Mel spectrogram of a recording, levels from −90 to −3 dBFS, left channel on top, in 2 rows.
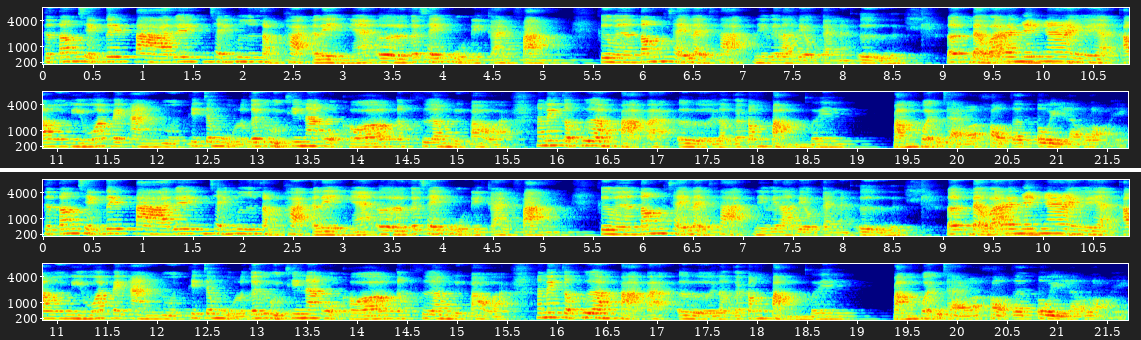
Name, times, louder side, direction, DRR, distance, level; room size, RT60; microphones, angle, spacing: voice 1, 0.0-5.2 5.6-18.9 19.4-20.1, equal, 5° right, -2 dB, 0.5 m, -23 dB
voice 2, 9.2-10.3 19.8-21.7, right 1 dB, 90° left, -1 dB, 0.9 m, -25 dB
3.2 x 3.1 x 2.8 m, 0.70 s
head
